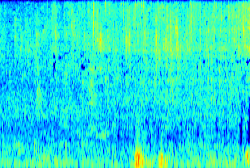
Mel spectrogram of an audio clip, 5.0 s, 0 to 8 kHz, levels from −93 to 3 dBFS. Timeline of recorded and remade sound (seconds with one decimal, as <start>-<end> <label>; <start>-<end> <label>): 0.0-5.0 recorded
